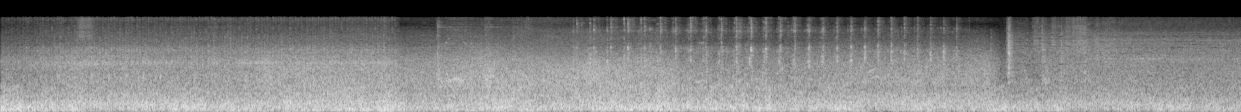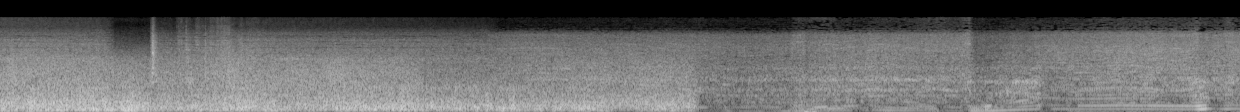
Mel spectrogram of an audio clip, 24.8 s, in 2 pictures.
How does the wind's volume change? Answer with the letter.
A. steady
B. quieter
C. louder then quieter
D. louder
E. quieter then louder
B.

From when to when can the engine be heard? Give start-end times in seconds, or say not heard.
0.0-24.7.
